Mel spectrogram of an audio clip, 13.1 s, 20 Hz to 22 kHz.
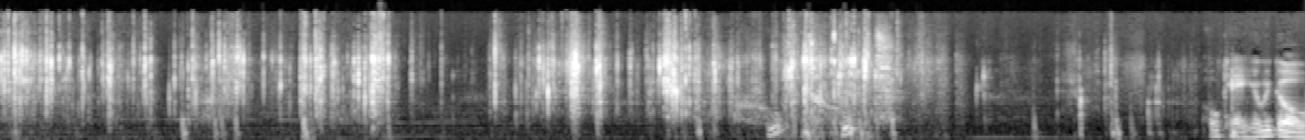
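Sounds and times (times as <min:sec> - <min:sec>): foil wrapper crinkling and tearing: 0:00.0 - 0:09.7.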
